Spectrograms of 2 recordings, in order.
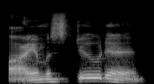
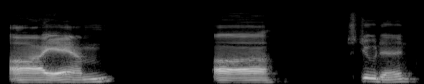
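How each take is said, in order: First: It is said as one smooth group. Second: It is broken by a pause midway. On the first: The speaker calls it right. "is correct" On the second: The speaker calls it wrong. "is not"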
